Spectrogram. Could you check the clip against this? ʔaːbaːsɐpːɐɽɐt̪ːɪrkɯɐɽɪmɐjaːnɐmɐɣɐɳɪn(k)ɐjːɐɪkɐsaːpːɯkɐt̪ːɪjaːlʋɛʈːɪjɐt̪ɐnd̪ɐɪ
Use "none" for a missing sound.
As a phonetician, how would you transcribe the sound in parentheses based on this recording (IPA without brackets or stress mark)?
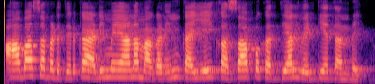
k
